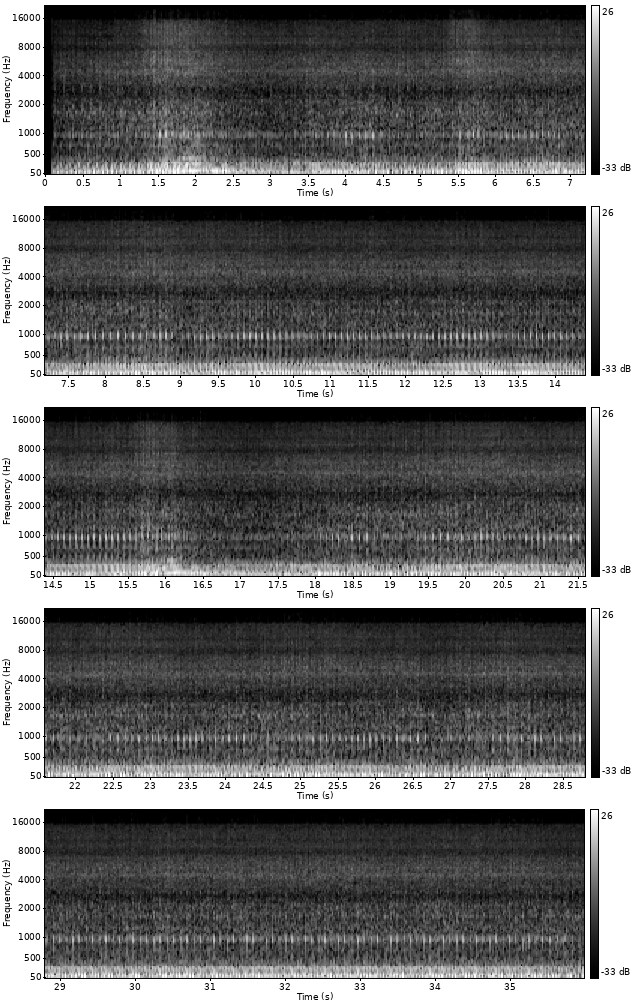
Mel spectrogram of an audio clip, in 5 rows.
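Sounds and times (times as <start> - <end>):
engine knock: 0.1 - 35.9
motorcycle engine idling and revving: 0.1 - 35.9.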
